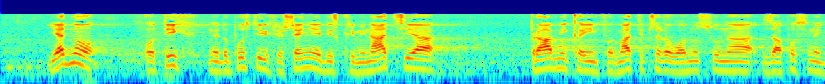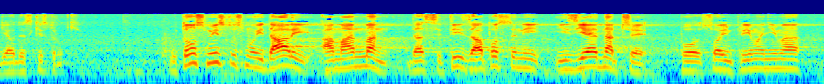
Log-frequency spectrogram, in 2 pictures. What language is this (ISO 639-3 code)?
srp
